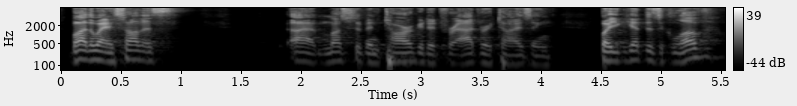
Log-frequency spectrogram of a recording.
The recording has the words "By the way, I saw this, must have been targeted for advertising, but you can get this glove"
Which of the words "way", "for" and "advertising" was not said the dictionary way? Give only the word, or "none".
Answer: none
